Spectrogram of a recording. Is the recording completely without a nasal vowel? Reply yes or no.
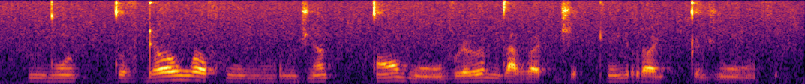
no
